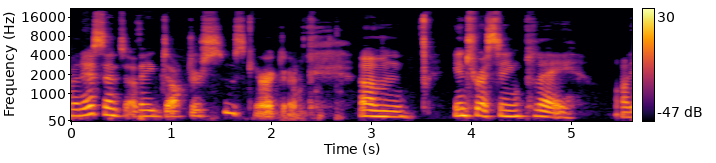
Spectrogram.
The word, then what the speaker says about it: Seuss: Seuss we say Seuss rhymes sort of with mother Goose and s/ii USS was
